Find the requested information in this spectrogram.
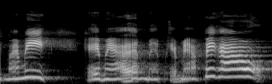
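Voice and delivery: put-on high-pitched yelling Spanish kid; hammed-up little-kid whine, very high and loud; loud Spanish child. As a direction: wail it out like a tattling child from Spain. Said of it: "hasta los niños hablan así".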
